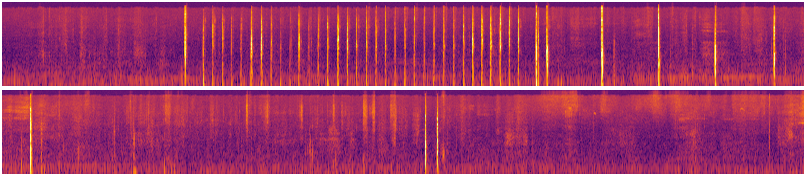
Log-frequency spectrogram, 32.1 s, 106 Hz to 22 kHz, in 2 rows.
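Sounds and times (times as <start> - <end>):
hands tapping and slapping: 3.6 - 11.0, 24.5 - 24.9.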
